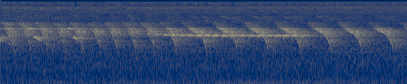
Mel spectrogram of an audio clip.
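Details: A canary delivers rapid rhythmic descending sweeps, about four per second, overlaid by a thin steady high whistle.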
